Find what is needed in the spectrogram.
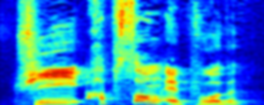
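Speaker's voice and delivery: "G 합성 F" drawn out slowly; slow Korean reading. Shown as a demonstration. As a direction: spell out "G 합성 F" for the class. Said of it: "한국말로는". ("G 합성 F"를 아주 천천히)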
